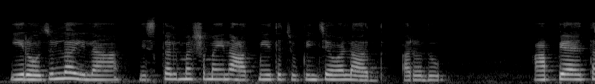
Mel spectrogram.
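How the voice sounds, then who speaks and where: Woman reading a novel aloud, dark-toned. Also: on the high side, muffled recording. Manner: narrates and voices every character herself. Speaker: audiobook narrator.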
